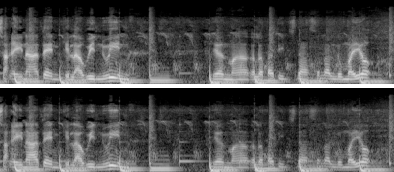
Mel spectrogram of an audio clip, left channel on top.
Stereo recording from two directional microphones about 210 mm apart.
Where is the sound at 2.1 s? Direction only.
10° right (ahead or behind).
